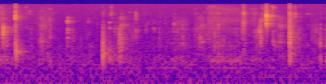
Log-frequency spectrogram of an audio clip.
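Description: Faint chewing of a fruit gummy with the mouth closed: scattered wet mouth clicks and smacks, a few of them louder.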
